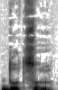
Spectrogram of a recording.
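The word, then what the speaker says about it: Dodgson: Он произносил его «Дотсон».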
